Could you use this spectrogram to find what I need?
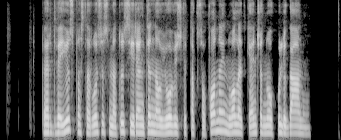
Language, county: Lithuanian, Marijampolė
